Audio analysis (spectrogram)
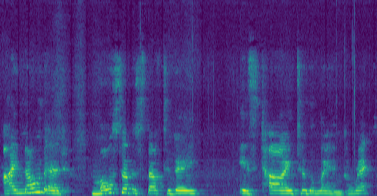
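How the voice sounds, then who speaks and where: A hoarse middle-aged woman on an online study call, asking a question hesitantly and restarting her sentences as she works out what she wants to ask. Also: high voice, slow, fairly bright tone, low-quality recording.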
